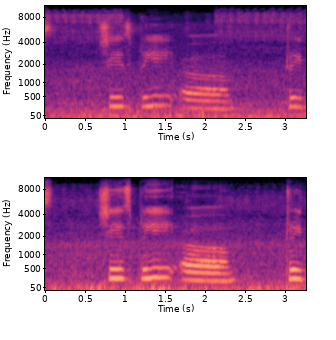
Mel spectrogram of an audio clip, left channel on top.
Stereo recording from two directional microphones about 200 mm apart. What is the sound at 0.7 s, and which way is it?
Speech, 40° right (ahead or behind).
